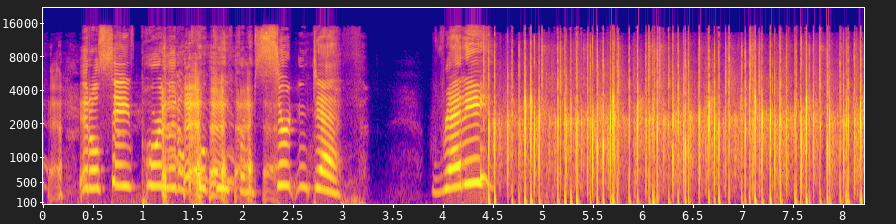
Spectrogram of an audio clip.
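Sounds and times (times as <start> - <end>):
speech: 0.4 - 3.1, 3.9 - 4.6
laughter: 1.0 - 2.4
audience clapping hands: 4.3 - 8.1.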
